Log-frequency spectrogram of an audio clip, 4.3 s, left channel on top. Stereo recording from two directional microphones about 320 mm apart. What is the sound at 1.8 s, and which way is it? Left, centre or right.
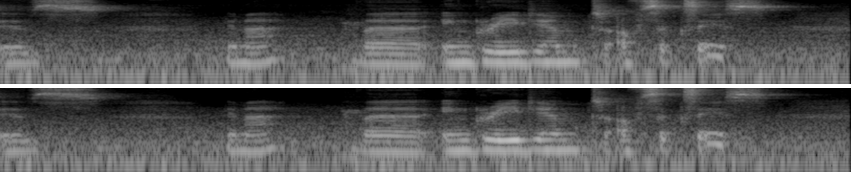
Speech, centre.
